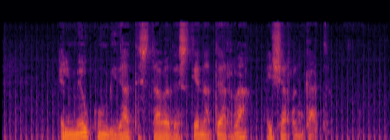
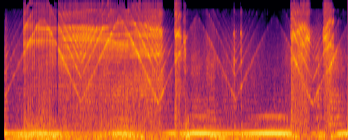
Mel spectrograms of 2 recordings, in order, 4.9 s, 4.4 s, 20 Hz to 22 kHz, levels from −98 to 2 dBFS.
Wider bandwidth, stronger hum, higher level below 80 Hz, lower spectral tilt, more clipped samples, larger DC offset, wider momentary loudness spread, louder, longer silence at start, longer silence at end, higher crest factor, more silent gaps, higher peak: second, 11.5 kHz vs over 20 kHz; neither; second, -58 dBFS vs -30 dBFS; first, -5.5 dB/octave vs -3 dB/octave; neither; neither; first, 10 LU vs 5 LU; second, -36 LUFS vs -11 LUFS; first, 0.4 s vs 0.05 s; first, 0.25 s vs 0 s; first, 18 dB vs 10 dB; neither; second, -18 dBFS vs -2 dBFS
